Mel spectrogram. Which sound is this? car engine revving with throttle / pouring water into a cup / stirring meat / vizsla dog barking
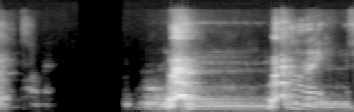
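vizsla dog barking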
